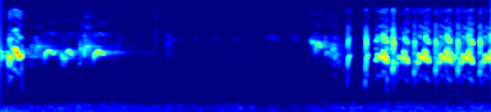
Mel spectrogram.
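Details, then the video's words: Sooty-headed bulbul calling to companions: one short warbled phrase of slurred chirps, a silent pause of about two seconds, then a dense, lively run of rapid bubbling notes. "Suara Burung Kutilang Gacor Memanggil Kawan"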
